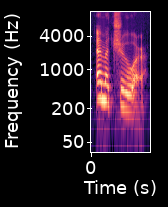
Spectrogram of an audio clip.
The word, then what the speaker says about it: amateur: 앞에 강하게 해서 amateur.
